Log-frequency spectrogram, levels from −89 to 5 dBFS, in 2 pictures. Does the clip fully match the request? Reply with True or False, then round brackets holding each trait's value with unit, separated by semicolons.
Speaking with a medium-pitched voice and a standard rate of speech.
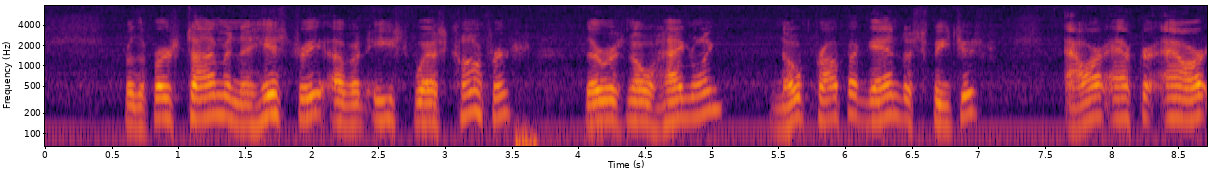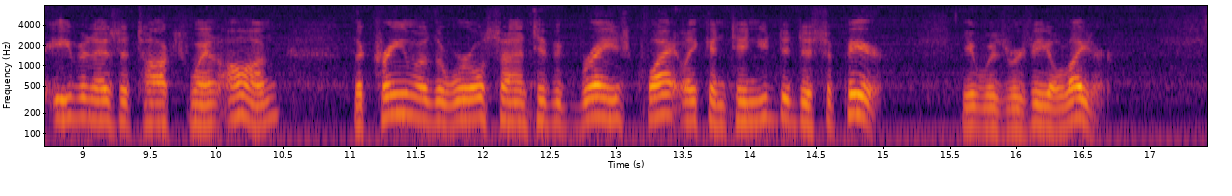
True (155 Hz; 150 wpm)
